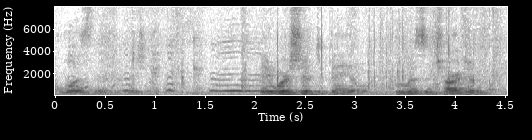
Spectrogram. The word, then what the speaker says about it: Baal: I can say Baal! Or Baal is the correct pronunciation.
